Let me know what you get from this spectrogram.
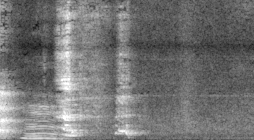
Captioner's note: MONICA laughs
